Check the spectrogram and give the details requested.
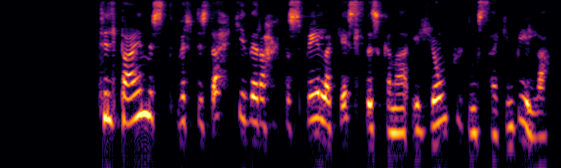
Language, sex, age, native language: Icelandic, female, 30-39, Icelandic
